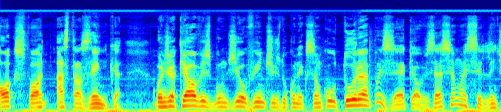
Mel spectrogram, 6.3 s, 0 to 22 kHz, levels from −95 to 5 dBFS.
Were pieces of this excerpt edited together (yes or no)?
yes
